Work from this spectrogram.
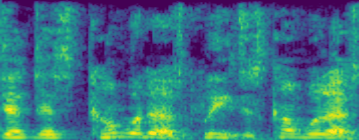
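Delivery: ordinary delivery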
